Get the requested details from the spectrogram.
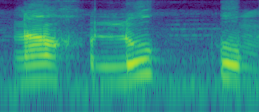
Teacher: Contohnya huruf qaf bertemu dengan kaf itu dalam surah Al-Mursalat ayat 20. Maka di sini qalqalahnya tidak berlaku. Nakhluqhum langsung masuk ke kaf. Nakhluqhum, maka di sini diberikan tanda tasydidnya. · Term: idgham mutaqaribain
